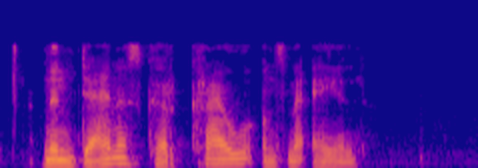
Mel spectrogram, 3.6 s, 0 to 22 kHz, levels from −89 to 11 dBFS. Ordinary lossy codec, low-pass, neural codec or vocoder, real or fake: Opus, 24 kbps; 7.2 kHz; none; real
